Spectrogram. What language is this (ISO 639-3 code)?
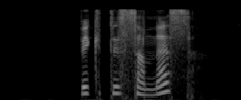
nor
